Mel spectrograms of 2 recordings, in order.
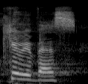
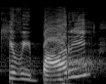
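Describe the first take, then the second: First: The 'ti' is said with an S sound. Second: The 'ti' is said with a T sound. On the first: The speaker calls it right. "The T I we pronounce it as is" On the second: The speaker calls it wrong. "it's not Kiribati"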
